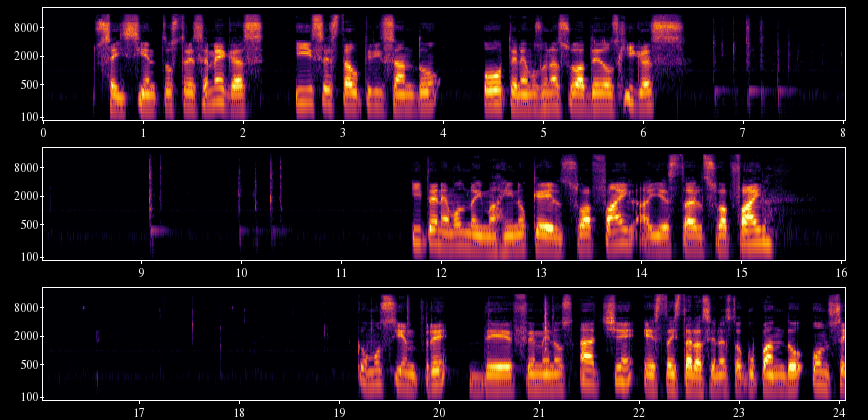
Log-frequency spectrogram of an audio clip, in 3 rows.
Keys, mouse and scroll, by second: 6.4-7.5 typing, 9.1 Return, 9.7-11.0 typing, 16.4 click, 17.9 click, 19.1-20.5 typing, 21.0 Return.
